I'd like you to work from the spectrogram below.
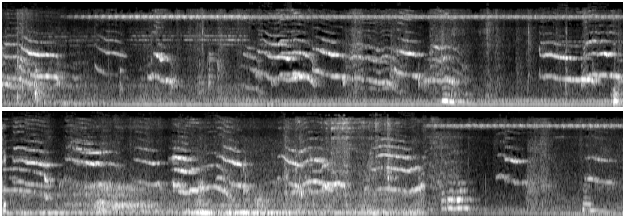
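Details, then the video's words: Hungry kittens begging for food, a dense chorus of many overlapping squeaky meows that rise and fall in pitch, nearly continuous throughout, with a low hum and some clattering underneath. "Kittens are hungry and asking food."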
